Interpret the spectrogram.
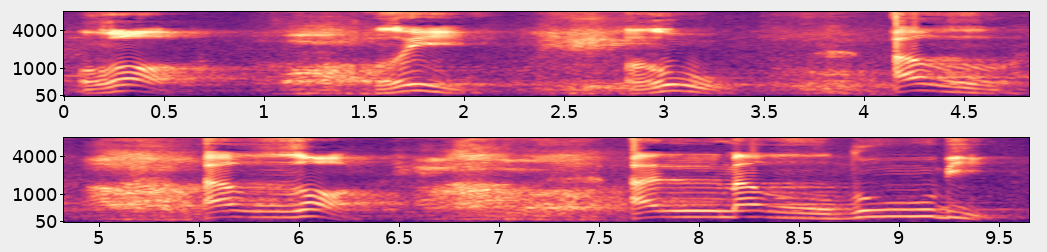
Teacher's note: Kemudian ya, huruf ghain, kita kembali ke huruf ghain. Huruf ghain makhrajnya ada pada tenggorokan atas, ya. Tenggorokan atas yaitu akar lidah menempel dengan langit-langit atas. Ya, dia punya sifat jahr dan ia punya sifat rakhawah. Ya, dia punya sifat istila, pangkal lidahnya terangkat.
